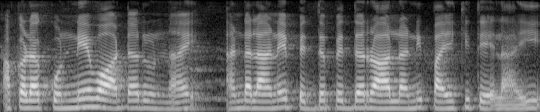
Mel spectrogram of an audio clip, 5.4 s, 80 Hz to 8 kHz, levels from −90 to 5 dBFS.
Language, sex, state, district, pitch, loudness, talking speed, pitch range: Telugu, female, Andhra Pradesh, Sri Satya Sai, 190 Hz, -16 LUFS, 120 wpm, 180-195 Hz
